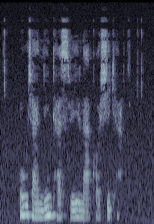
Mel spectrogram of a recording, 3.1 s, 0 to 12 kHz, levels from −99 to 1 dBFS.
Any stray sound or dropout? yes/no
no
